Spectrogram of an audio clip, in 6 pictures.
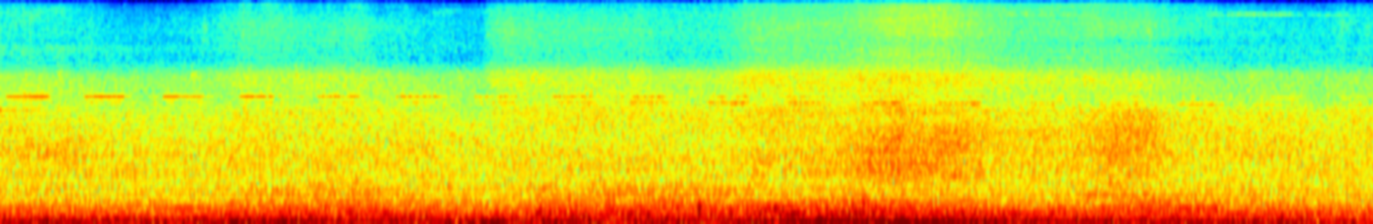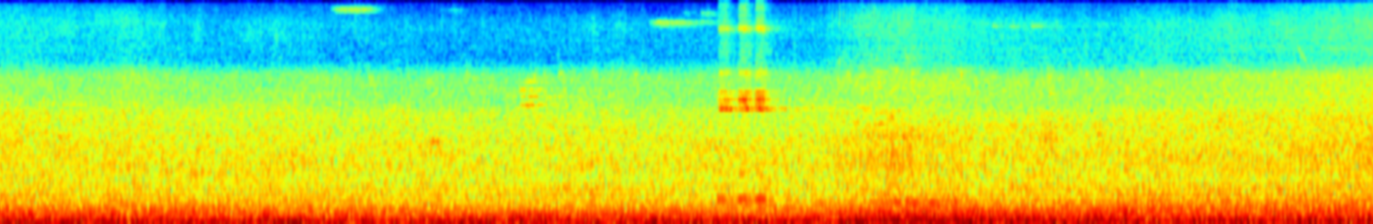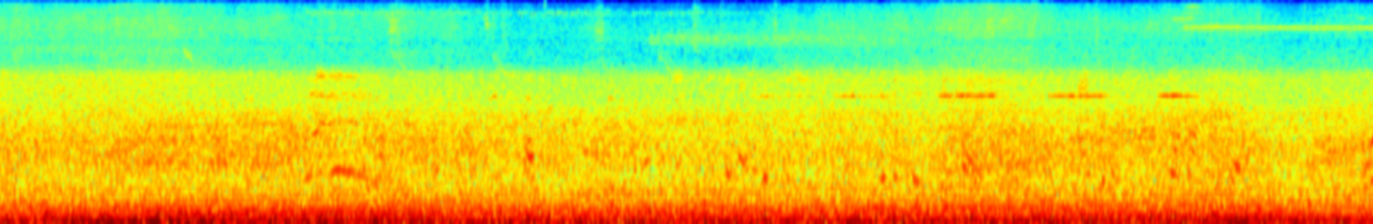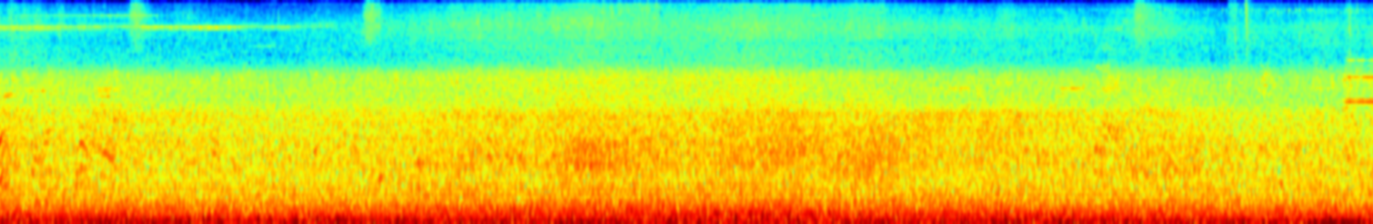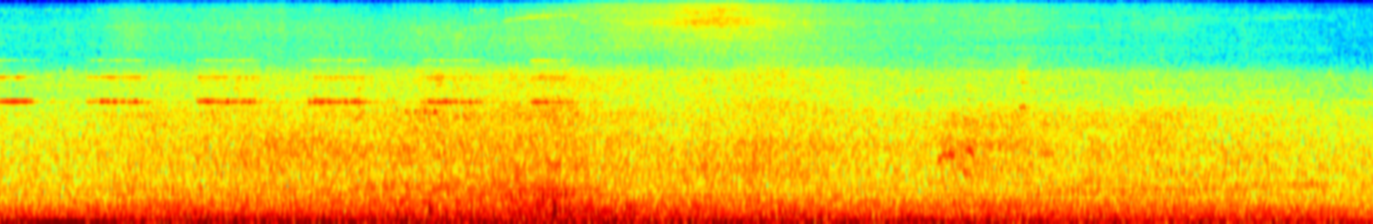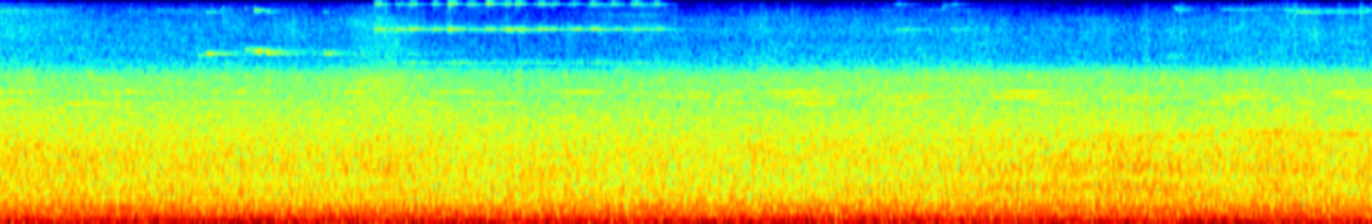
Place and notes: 居安公園, Da’an Dist., Taipei City - In the park entrance
End of working hours, Footsteps and Traffic Sound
